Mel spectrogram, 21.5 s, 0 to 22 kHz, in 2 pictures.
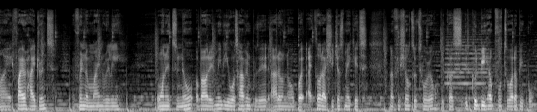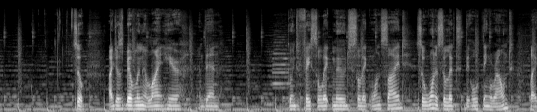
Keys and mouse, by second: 2.5 shift+middle click, 3.5 shift+middle click, 4.0 middle click, 5.2 shift+middle click, 7.4 middle click, 9.5 shift+middle click, 11.0 shift+middle click, 12.8 ctrl+r, 14.4 ctrl+b, 17.3 middle click, 18.0 shift+middle click, 19.7 click, 21.1 click.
